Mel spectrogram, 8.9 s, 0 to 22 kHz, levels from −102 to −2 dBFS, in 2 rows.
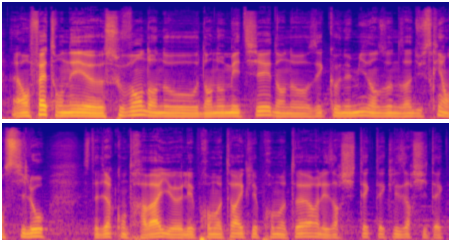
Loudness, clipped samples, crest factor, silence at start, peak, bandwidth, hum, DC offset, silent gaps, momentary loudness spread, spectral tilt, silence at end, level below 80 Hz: -24 LUFS; under 0.1%; 22 dB; 0 s; -2 dBFS; 18.5 kHz; none; under 0.1%; none; 12 LU; -5.5 dB/octave; 0.05 s; -42 dBFS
